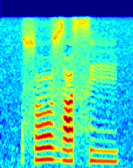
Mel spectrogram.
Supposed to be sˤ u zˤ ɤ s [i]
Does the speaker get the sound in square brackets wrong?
no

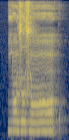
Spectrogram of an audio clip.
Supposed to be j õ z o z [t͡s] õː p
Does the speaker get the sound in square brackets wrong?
yes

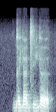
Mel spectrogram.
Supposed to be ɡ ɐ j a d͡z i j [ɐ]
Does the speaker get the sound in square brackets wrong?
no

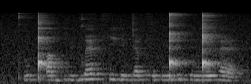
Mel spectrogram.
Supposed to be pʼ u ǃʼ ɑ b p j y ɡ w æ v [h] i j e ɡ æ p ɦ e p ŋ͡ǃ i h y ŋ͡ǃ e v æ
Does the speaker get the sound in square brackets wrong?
no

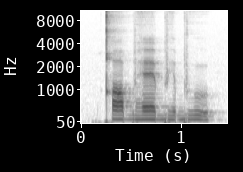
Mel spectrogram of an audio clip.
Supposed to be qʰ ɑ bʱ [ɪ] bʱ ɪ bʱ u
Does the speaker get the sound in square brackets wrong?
yes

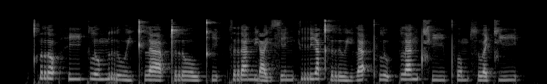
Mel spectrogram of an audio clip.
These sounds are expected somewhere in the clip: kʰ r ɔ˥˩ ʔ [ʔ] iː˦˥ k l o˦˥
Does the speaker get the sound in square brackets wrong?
yes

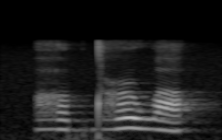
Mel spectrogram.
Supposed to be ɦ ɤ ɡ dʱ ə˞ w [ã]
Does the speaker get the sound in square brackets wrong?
yes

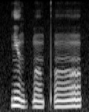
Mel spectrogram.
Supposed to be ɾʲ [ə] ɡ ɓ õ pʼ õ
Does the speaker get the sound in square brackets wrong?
yes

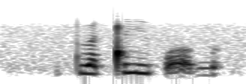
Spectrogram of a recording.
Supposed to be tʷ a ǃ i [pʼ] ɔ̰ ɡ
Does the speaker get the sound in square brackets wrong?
yes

